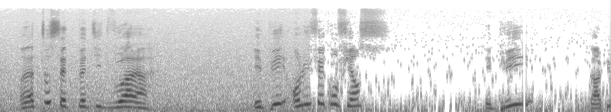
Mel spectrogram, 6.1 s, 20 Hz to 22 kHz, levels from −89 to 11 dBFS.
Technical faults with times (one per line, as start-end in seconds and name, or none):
3.10-6.11 overdone noise removal
5.23-5.29 corrupt frame decoded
